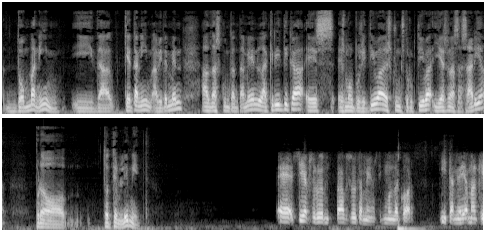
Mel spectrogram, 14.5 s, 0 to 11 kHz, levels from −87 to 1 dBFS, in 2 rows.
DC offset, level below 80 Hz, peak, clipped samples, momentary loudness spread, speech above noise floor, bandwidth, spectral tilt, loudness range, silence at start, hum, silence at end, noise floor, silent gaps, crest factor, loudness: under 0.1%; -34 dBFS; 0 dBFS; under 0.1%; 10 LU; 38 dB; 8.8 kHz; -6.5 dB/octave; 5 LU; 0 s; none; 0 s; -53 dBFS; none; 16 dB; -15 LUFS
